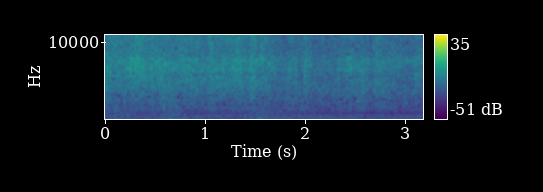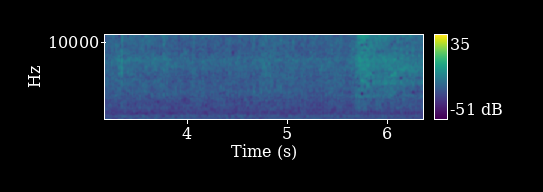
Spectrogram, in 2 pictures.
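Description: Chicken pieces sautéing in a pot with a soft sizzle, stirred with a silicone spatula, over a steady low hum.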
